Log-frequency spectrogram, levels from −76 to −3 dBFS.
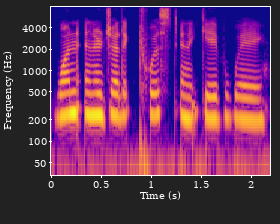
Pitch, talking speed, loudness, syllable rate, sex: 225 Hz, 190 wpm, -16 LUFS, 5.4 syllables/s, female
